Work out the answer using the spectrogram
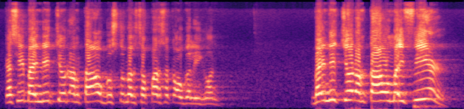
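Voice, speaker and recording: A man's voice: very high-pitched, moderate pace, fairly bright tone, long reverb tail. A man with a Filipino accent preaching a sermon as pastor, switching between Tagalog and English and often calling out to the congregation. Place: church.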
